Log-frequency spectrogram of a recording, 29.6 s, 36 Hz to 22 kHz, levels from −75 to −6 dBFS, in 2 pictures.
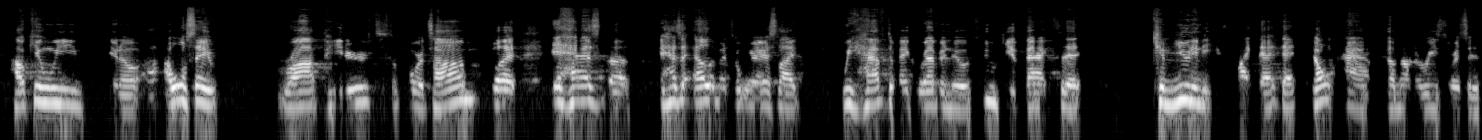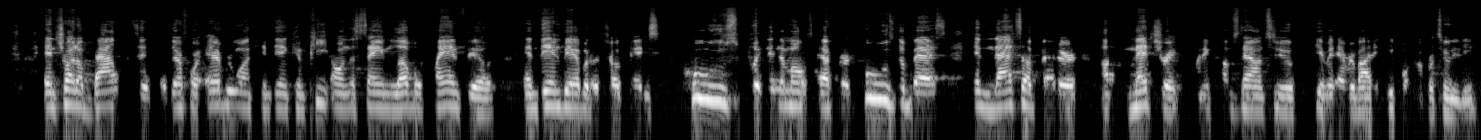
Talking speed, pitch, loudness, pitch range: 185 wpm, 170 Hz, -20 LUFS, 150-200 Hz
